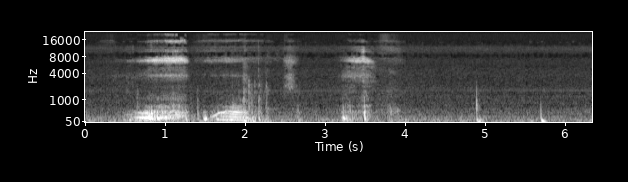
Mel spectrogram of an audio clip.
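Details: Three-month-old male black Labrador Retriever puppy asleep in a quiet room: a few low, rough breathing noises, then soft sniffs and clicks; light puppy snoring.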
